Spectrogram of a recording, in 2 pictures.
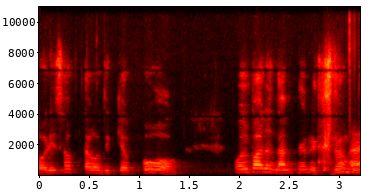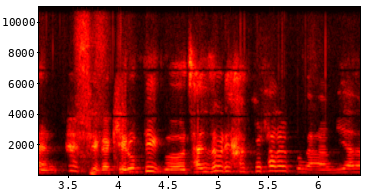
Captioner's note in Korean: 웃음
